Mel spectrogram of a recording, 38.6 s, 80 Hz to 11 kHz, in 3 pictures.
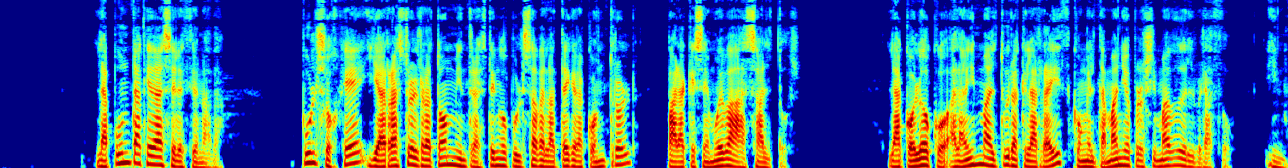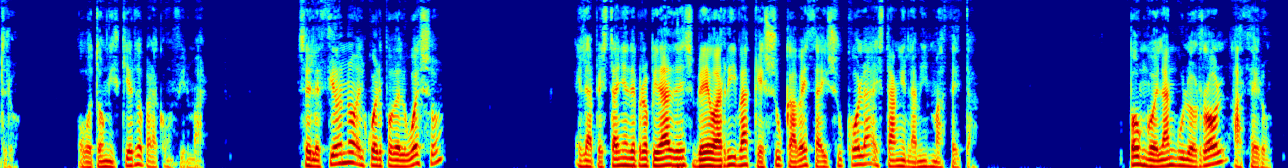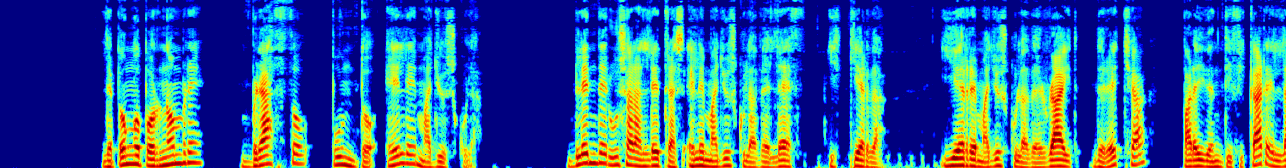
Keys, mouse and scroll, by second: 3.0-4.8 middle drag, 4.0 g, 17.5-25.4 right drag, 27.7-32.6 drag.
